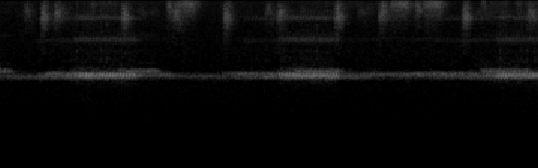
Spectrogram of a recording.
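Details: Night chorus of crickets in summer grass, Bulgaria: a continuous shrill trill holding one high pitch, brightening in short bursts, with softer high-pitched buzzing from other insects above it.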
